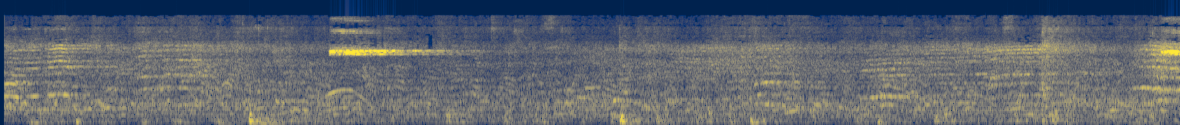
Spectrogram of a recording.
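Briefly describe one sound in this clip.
A crowd of spectators chatters in an echoing gym.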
